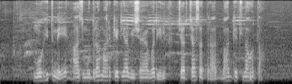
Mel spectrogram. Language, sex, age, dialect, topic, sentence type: Marathi, male, 18-24, Standard Marathi, banking, statement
